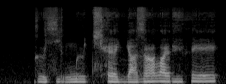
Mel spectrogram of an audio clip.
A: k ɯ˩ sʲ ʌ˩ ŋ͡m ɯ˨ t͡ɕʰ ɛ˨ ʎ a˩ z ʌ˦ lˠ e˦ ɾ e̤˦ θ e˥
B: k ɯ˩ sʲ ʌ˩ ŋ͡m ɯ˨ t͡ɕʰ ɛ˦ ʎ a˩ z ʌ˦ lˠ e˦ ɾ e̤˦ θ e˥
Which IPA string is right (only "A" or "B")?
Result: A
